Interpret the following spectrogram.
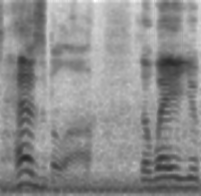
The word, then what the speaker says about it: Hezbollah: jihad these people humas um Hezbollah stop saying hasbalah it's Hezbollah the way you pronounce these words words it's h e z b o l l a h Hezbollah and it's Jihad J I not Jihad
